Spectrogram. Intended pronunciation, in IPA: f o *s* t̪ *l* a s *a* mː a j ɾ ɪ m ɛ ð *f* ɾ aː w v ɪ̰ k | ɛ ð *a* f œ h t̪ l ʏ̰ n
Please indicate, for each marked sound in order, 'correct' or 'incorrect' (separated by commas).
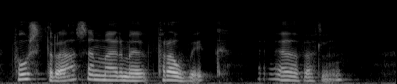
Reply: correct, incorrect, incorrect, correct, correct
